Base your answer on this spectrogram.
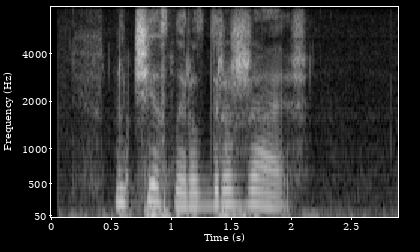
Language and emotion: Russian, angry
